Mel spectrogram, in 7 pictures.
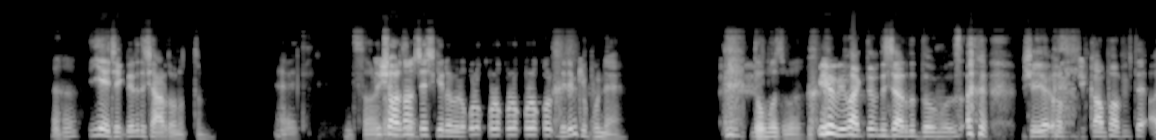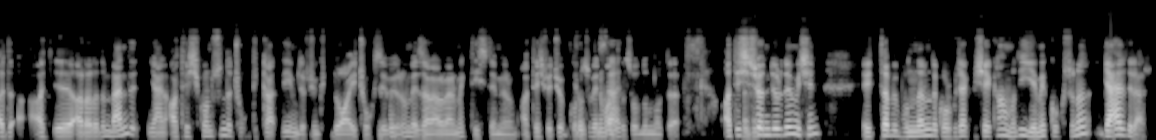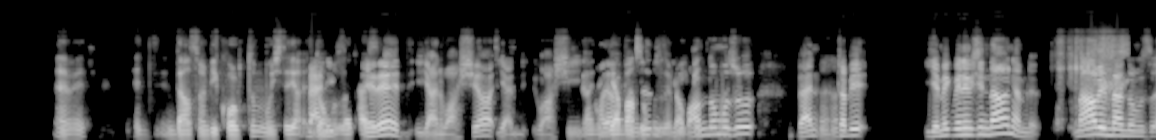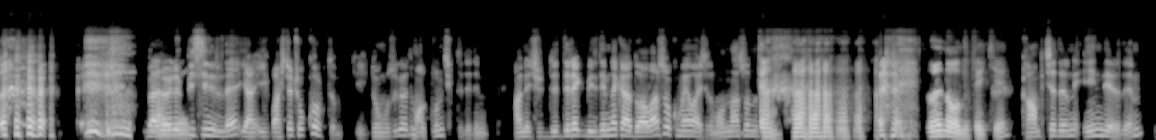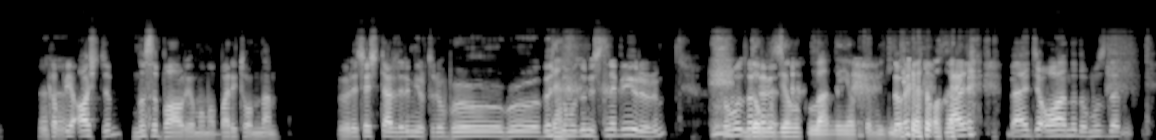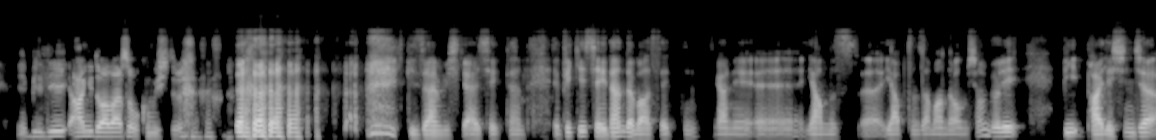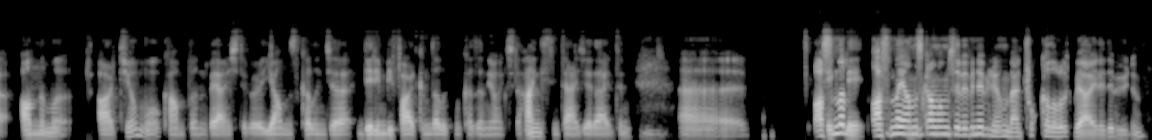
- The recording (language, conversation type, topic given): Turkish, podcast, Doğayla en çok hangi anlarda bağ kurduğunu düşünüyorsun?
- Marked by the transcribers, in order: other background noise; other noise; laughing while speaking: "Bir"; chuckle; tapping; chuckle; chuckle; chuckle; chuckle; laughing while speaking: "olarak?"; laughing while speaking: "dö ben"; chuckle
